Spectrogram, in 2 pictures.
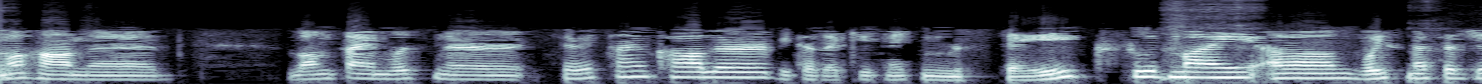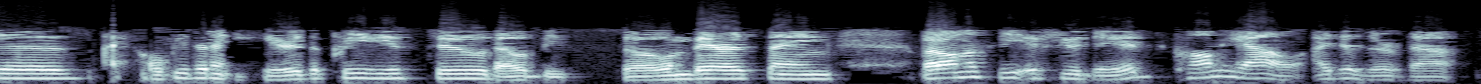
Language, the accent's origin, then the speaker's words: English; Tunisia; moved away as an adult; also born or lived in Beirut, Lebanon; now in Philadelphia, United States; I wasn't born in the Middle East. I was born in North Africa, Tunisia.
